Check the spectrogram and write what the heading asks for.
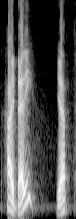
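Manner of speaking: upbeat sales-call hello; friendly excited tone. Shown as a demonstration. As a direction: greet her like an old friend, full of energy. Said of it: "So I like to use a friendly, warm, enthusiastic, energetic, and excited tone".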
